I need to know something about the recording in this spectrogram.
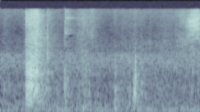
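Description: Zipper on a fabric breast pump bag being pulled open: one short rasp about a quarter second in, then a couple of faint ticks from the zipper pull.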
